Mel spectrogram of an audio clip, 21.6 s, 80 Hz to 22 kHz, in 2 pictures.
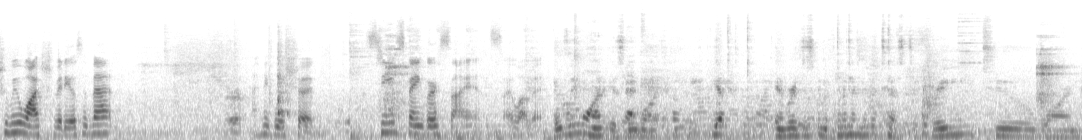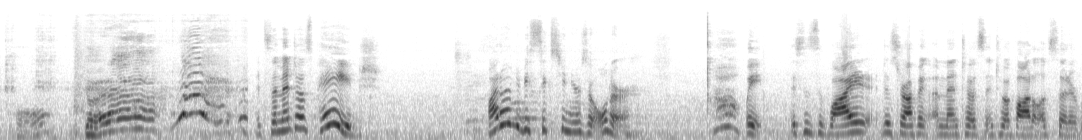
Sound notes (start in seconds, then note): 11.8 yelping; 17.9 gasps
